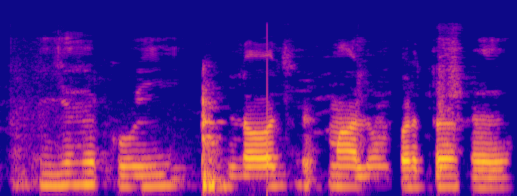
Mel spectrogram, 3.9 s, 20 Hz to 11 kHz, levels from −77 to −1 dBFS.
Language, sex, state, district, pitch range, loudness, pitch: Hindi, male, Uttar Pradesh, Hamirpur, 130-145 Hz, -18 LUFS, 135 Hz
